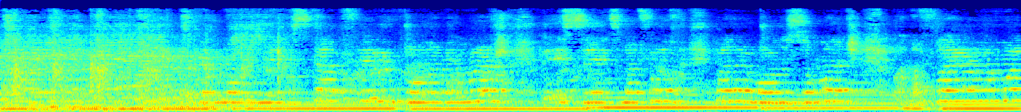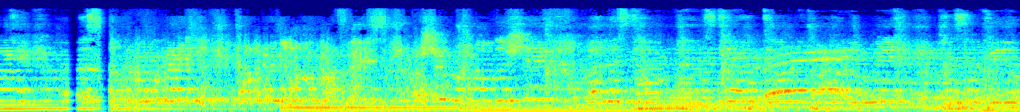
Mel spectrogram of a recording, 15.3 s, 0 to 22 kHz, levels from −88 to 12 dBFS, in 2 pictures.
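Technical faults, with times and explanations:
7.63–7.71 s, short stall from a late packet: a packet arrived behind schedule and the jitter buffer drained, so the receiver held the last sound for about 43 ms before resuming from the same point. Nothing is lost, but that sound lingers with a faint buzz or dip.
8.16–8.25 s and 8.40–8.49 s, burst of packet loss: each time a run of packets never arrived in time, leaving about 60 ms missing. The receiver stretched and faded the previous sound across the hole, then jumped ahead, so a brief held buzz or hiss replaces audio.
8.39–13.24 s, call bitrate drop: the bandwidth estimate collapsed and the encoder was forced to spend far fewer bits, consistent with a fall from around 64 to 13 kbps. Coarser coding and a lowered high-frequency limit make the sound rough and muffled, worst for about 2.3 s.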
